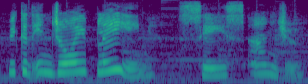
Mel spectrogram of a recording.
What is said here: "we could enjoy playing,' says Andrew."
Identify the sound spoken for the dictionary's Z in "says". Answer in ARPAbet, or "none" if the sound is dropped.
S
